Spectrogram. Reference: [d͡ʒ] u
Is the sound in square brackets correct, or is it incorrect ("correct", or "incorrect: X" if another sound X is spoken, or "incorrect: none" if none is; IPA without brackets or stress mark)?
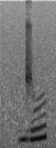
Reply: correct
